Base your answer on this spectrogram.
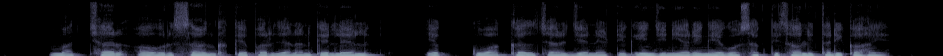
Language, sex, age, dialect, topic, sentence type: Magahi, male, 51-55, Western, agriculture, statement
